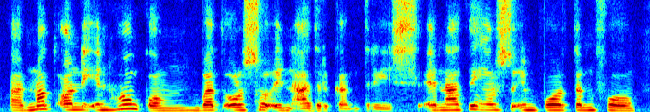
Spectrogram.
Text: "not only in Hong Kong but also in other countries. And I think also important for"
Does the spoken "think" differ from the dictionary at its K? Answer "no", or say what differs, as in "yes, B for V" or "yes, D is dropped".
yes, K is dropped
